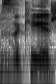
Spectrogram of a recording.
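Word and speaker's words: Zachia: I am Zakiya Jones. – I am Zakiya Jones.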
